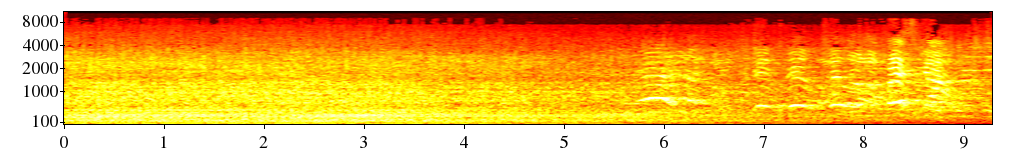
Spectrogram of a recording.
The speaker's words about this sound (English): The relentless noise of automobile traffic is temporarily overshadowed by the growling engines of ferries leaving the port of Pylia.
